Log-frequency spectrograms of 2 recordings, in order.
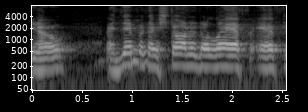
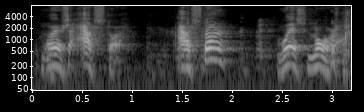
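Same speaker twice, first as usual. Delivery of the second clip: put-on clipped, old-fashioned film actor style voice. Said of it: "William Powell had a voice that was similar".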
